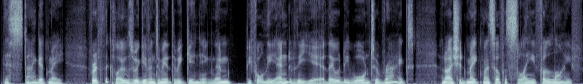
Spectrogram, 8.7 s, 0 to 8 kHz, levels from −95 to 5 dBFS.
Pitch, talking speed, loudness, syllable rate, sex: 130 Hz, 245 wpm, -18 LUFS, 6.1 syllables/s, male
